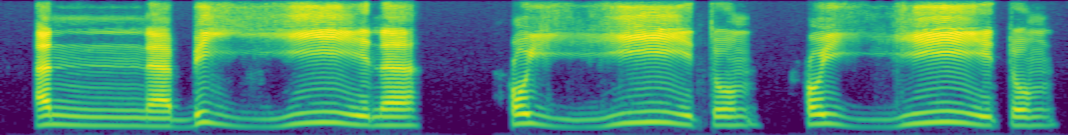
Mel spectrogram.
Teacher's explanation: Ya yang ada sabdu sebelum berjumpa dengan huruf mad itu, kita bagikan ya sabdu itu betul-betul. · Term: tamkin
